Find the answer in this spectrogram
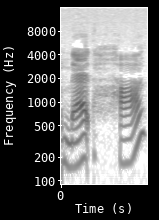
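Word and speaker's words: Matt Haig: the midnight library by matt hogg is how you say his name hey hey i think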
